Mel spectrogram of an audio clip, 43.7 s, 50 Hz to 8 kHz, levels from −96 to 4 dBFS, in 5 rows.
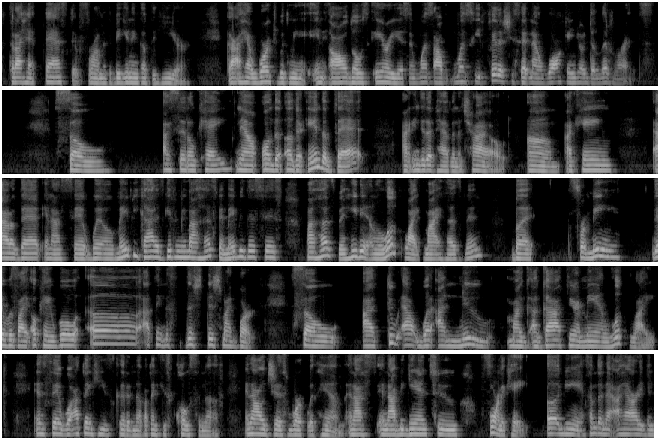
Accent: American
